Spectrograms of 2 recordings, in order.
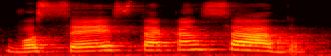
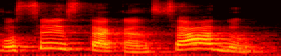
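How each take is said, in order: First: It is said with statement intonation. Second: It is said with question intonation. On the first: The speaker is asserting it. "Ou pode ser uma afirmação" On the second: The speaker is asking. "Pode ser uma pergunta"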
